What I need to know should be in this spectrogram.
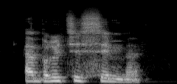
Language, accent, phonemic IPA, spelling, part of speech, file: French, Canada, /a.bʁy.ti.sim/, abrutissimes, adjective, LL-Q150 (fra)-abrutissimes.wav
- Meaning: plural of abrutissime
